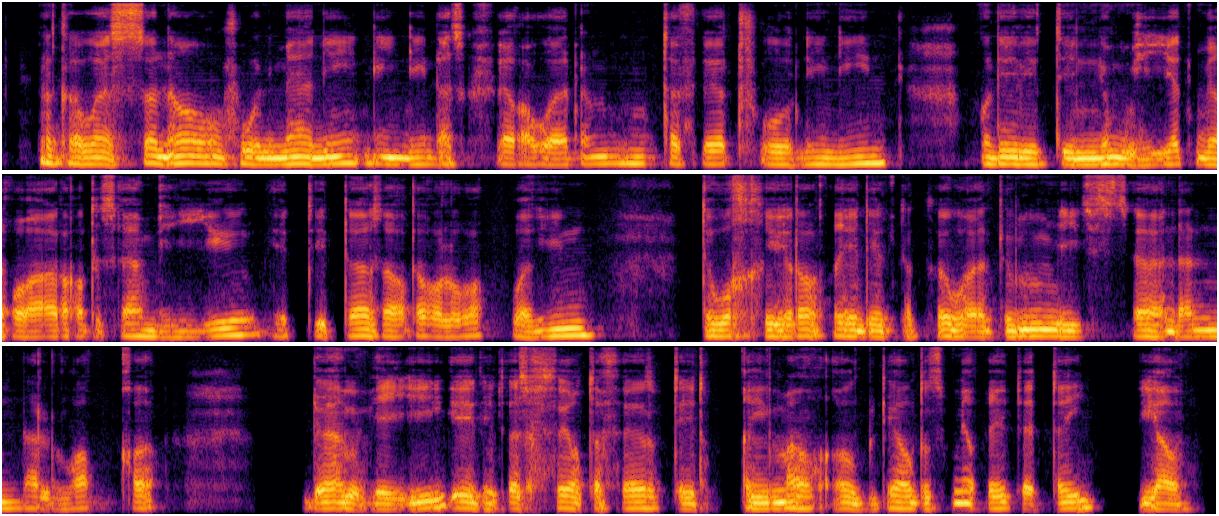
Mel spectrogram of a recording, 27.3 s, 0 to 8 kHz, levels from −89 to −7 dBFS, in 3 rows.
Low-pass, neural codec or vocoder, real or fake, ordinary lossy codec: none; codec, 16 kHz, 4 kbps, FunCodec, trained on Chinese and English, 50 frames a second; fake; none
